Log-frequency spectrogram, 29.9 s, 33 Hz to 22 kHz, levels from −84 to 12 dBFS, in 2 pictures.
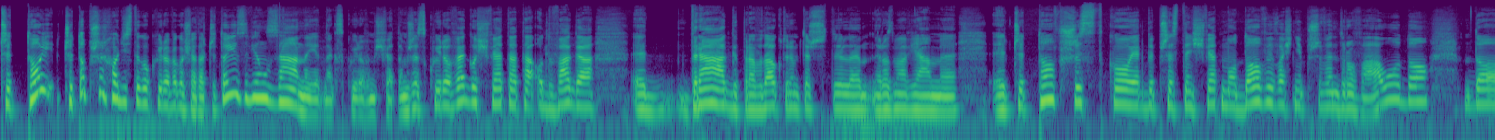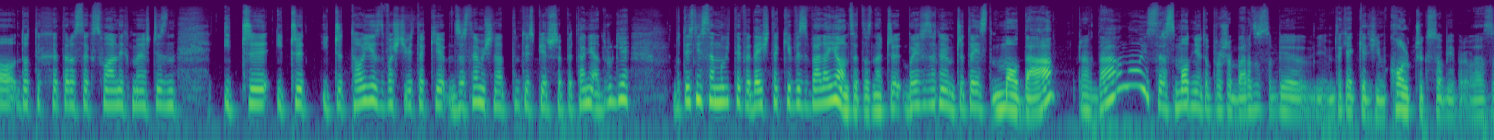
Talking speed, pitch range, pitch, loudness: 210 wpm, 130-180 Hz, 160 Hz, -18 LUFS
